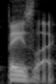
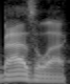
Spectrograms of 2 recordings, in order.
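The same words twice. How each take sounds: First: The name is said with two syllables. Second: The name is said with three syllables. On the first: The speaker calls it right. "Two syllables" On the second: The speaker calls it wrong. "It's not"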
